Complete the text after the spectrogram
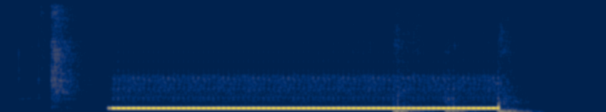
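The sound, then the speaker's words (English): A telephone dial tone as an outgoing call is placed to a guest: one loud, steady mid-pitched hum lasting about two seconds, with a few soft low thumps near the end before it cuts off abruptly. “We should call him. He can yell at me in the chat. I think we should call him.”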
